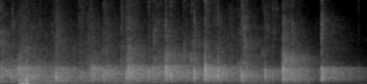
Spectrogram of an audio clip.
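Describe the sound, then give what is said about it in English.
A church crowd applauds a pastor of Heartland Community Church steadily, a dense wash of many hands clapping with scattered sharper claps standing out in a loose rhythm, fairly quiet overall and without any voices. “Will you give him a hand clap?”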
